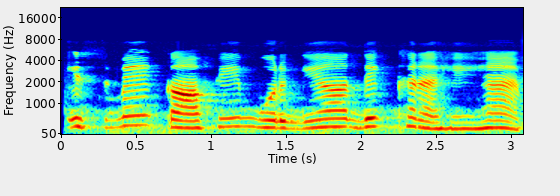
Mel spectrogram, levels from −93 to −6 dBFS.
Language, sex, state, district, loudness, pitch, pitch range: Hindi, female, Punjab, Fazilka, -16 LUFS, 240 Hz, 220-260 Hz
